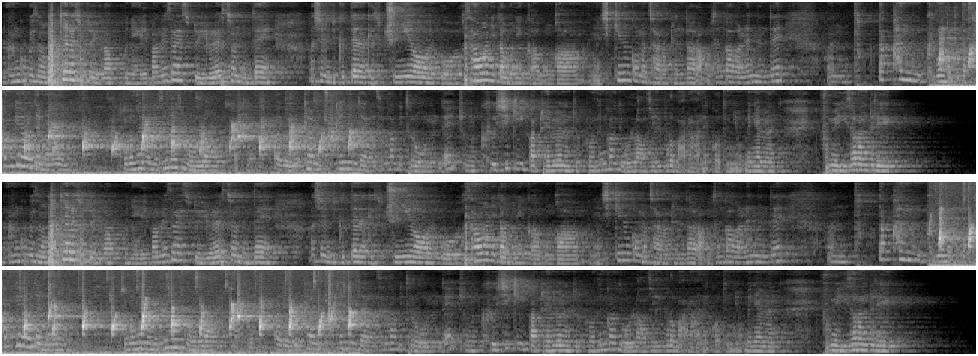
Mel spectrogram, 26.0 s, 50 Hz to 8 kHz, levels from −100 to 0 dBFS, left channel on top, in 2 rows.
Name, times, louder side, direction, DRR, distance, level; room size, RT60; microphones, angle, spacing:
voice 1, 0.0-24.8, left 1 dB, 50° left, 3 dB, 0.9 m, -38 dB
sound 1, 12.3-17.8, right 5 dB, 65° right, 0.5 m, -27 dB
17.0 x 6.0 x 2.4 m, 1.4 s
head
